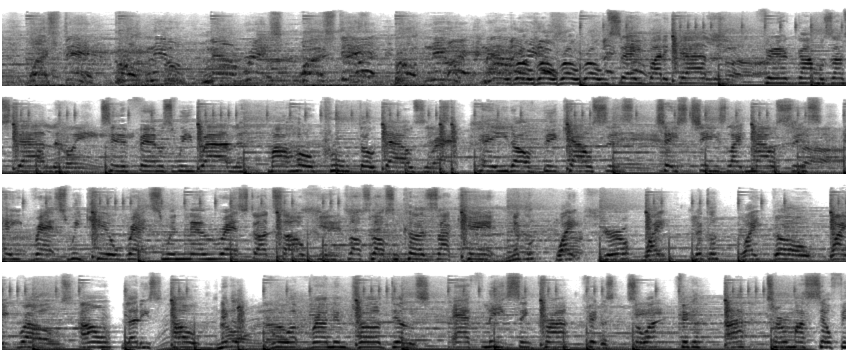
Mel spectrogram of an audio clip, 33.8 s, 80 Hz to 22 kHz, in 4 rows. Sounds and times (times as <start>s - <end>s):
Song: 0.0s - 33.7s.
